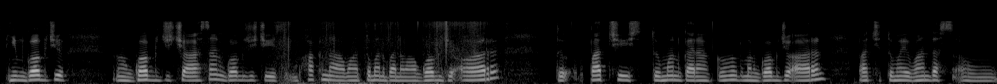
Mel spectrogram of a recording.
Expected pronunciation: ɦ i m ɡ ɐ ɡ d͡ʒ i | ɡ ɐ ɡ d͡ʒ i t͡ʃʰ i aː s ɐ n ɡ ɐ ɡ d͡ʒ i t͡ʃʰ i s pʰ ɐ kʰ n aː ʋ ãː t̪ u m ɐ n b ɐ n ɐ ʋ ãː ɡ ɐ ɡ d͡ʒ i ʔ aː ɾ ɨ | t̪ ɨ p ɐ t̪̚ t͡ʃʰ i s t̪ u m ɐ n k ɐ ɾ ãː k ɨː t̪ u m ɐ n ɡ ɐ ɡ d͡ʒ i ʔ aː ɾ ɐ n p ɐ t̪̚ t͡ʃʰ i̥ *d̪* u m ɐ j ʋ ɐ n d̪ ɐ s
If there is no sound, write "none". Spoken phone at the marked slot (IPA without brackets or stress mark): t̪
